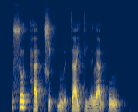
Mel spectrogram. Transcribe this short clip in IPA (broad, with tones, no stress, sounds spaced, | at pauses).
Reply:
s o˦˥ t̚ h a˨˩ t̚ t͡ɕ ə˨˩ t̚ ɓ ṵ˧˨ ə̯ t̪ a˨˦ j t̪ i̤˨˩ ə̯ l a̰˧˨ w h w u˨˩ t̚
